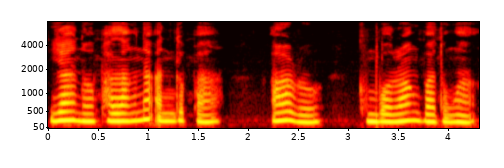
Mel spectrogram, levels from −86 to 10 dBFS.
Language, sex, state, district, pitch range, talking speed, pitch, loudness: Garo, female, Meghalaya, West Garo Hills, 200-230 Hz, 85 wpm, 215 Hz, -15 LUFS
